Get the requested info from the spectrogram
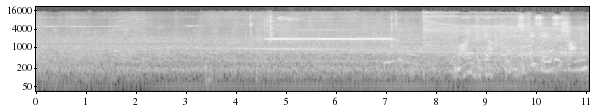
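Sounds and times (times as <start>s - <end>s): train wheels rumbling and rattling: 0.0s - 10.8s
high-pitched tone: 4.3s - 7.4s.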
